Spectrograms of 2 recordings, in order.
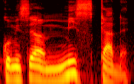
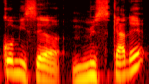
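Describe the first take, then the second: First: The name's first vowel is an 'i' sound. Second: The name's first vowel is a 'u' sound. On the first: "ou bien I?" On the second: "Est-ce que c'est Ul gagné"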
